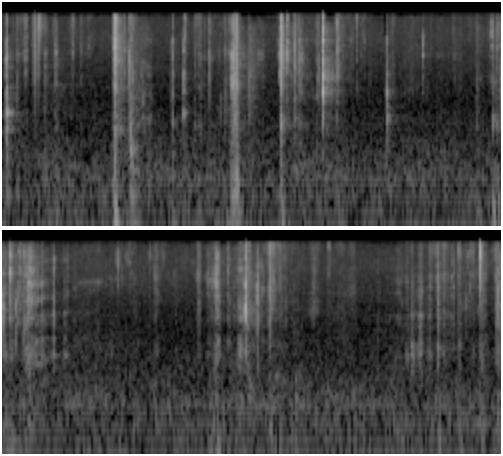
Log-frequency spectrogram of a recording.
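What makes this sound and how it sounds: A solid, round, palm-sized tan bar of soap is held in the hand and shaved with a utility-knife blade, curling off thick shavings. The result is quiet, bright, crisp scraping and snapping, with scattered short ticks and crackles that die away almost instantly, and almost no low end.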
